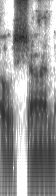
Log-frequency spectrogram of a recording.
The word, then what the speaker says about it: Oshun: Ocean. I think it's Ocean. That's how you say it. O-S-H-U-N.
